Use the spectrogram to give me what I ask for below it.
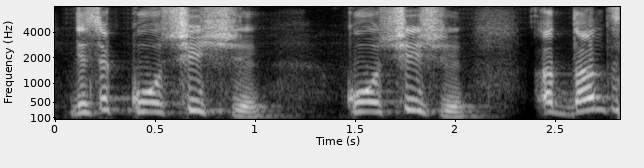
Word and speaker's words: कोशिश: क्या रहस्यमय शक्ति देखिए सबसे पहले हम लोग तलब को सीखते हैं दोस्तों का उच्चारण तालू से होता है जैसे शक्ति देख सकते हैं लिखा है क्या शक्ति ठीक ना शक्तिशाली सशक्त कोशिश जैसे कोशिश को श कोशिश कोशिश नहीं कोशिश इस तरीके से पढ़ा जाता है ठीक ना लेकिन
